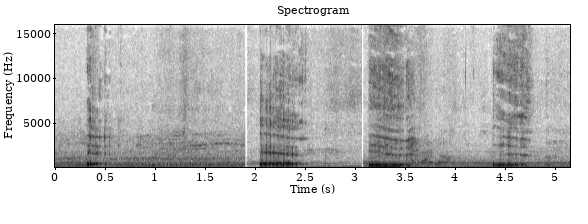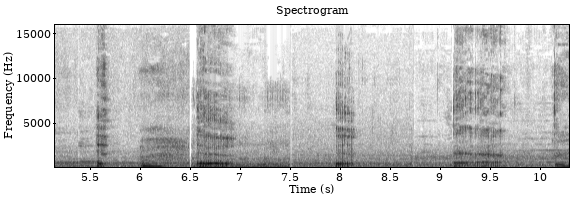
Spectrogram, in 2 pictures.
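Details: Burp compilation: a run of loud, deep belches, about nine in ten seconds, over a steady background hum; repeated burping.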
